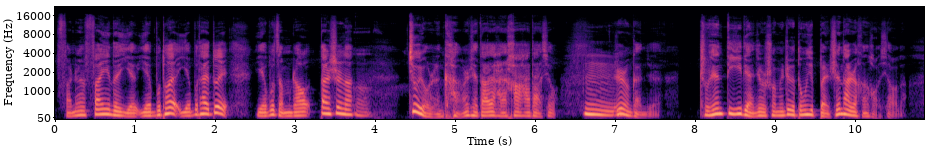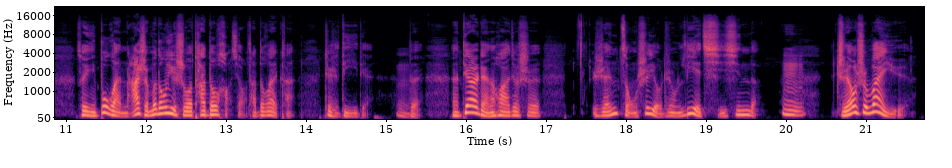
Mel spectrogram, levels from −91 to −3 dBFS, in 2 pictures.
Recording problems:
none

